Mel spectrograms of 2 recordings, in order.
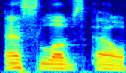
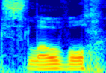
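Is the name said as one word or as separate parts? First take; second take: separate parts; one word. First: It is said as three separate parts. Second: It is said run together as one word. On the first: The speaker calls it right. "I think it's pronounced S loves L" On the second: The speaker calls it wrong. "because I was like Slovel"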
